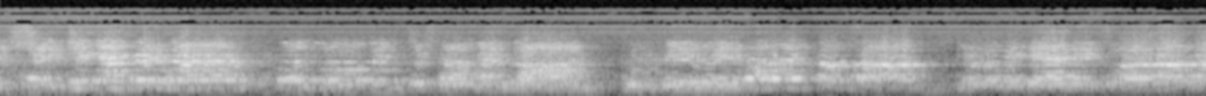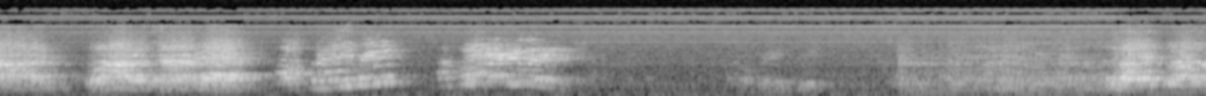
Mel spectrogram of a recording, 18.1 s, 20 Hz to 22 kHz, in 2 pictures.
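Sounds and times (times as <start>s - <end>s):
cast singing in chorus: 0.0s - 11.4s, 17.3s - 18.0s.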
